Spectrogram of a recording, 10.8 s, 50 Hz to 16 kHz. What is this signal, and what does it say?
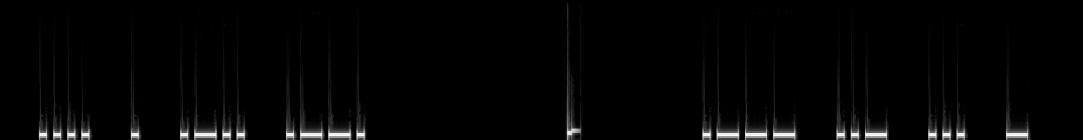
Morse code, heard as a keyed tone, about 17 wpm, spaced as for 12 wpm, 700 Hz. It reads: HELP JUST
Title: 2x Character Spacing - Top 200 Words - 17wpm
